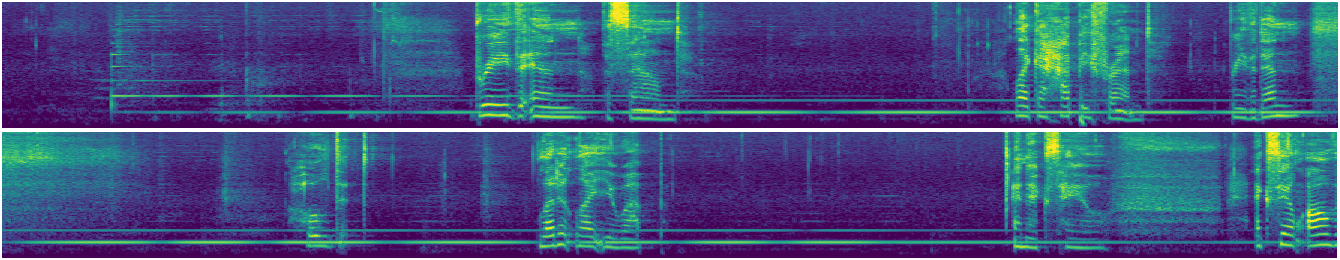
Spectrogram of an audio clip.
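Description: A singing bowl rings with a steady, slowly pulsing hum, heard through an online call.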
